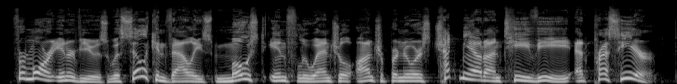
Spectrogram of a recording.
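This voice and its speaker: A man talks in an unremarkable speaking voice at a moderate pace. His intonation is lively, and his loudness stays very even. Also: fairly high pitch for a man. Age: 50s. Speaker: TV interviewer. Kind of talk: scripted outro; interview.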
